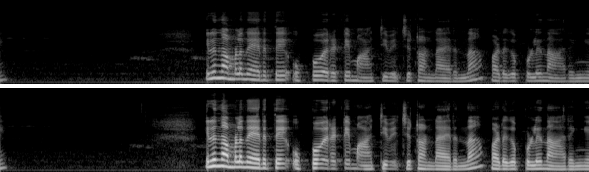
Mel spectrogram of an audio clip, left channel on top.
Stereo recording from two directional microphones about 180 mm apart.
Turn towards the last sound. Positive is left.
turn(degrees=-40)  # may be behind; listen again after turning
